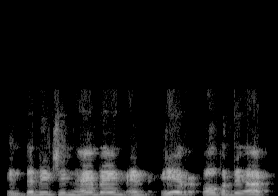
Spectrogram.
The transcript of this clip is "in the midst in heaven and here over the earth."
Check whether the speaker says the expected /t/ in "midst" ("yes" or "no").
no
